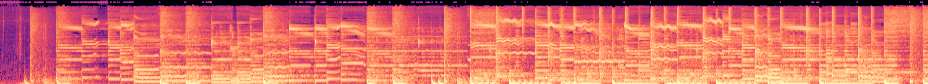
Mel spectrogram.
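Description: Instrumental intro to a listener-requested Vietnamese song played on a radio program: melodic lines over a steady, pulsing bass beat, full and loud throughout, with sparkling high accents and no singing or talking yet.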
